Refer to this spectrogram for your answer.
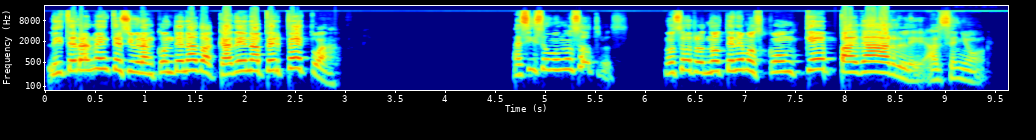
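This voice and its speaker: Pastor with a high voice preaching in church and acting out the story's lines. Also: male voice, animated, measured pace. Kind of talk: sermon.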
